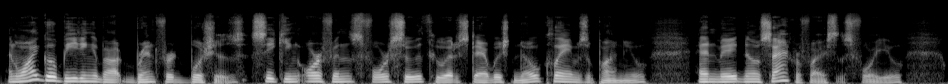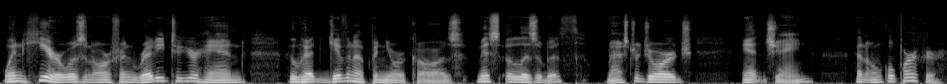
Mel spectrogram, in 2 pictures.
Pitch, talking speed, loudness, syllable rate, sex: 115 Hz, 150 wpm, -20 LUFS, 4.6 syllables/s, male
